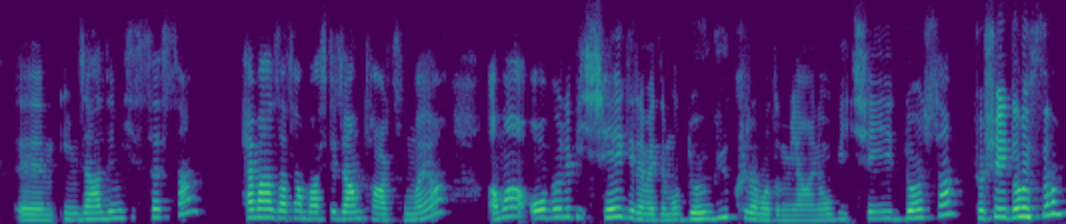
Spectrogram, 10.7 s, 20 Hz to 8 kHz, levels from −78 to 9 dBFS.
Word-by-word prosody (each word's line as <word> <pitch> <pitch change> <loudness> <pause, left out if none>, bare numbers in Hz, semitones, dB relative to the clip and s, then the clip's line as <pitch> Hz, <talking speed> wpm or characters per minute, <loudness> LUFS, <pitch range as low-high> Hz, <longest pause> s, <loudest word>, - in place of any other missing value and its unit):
emm, 195 -1 -3
inceldiğimi 225 +4 -1
hissetsem 290 +7 -5 0.6
hemen 285 +1 +6
zaten 255 -1 0
başlayacağım 235 0 0
tartılmaya 210 - -3 0.5
ama 310 +2 +2
o, 275 +2 +3
böyle, 300 +1 -1
bir 295 - -7
şeye 290 +2 +3
giremedim, 205 -8 -2
o 200 -1 -7
döngüyü 235 +6 0
kıramadım, 200 -8 -4
yani, 180 0 -7
o 200 +1 -7
bir 220 -1 -12
şeyi 240 -1 -8
dönsem, 280 +8 +3 0.2
köşeyi 285 +2 +3
dönsem 310 +4 +6
245 Hz, 130 wpm, -20 LUFS, 210-285 Hz, 0.6 s, hemen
